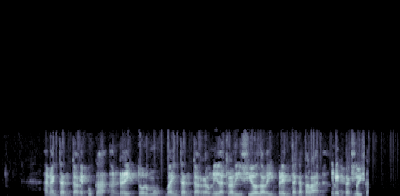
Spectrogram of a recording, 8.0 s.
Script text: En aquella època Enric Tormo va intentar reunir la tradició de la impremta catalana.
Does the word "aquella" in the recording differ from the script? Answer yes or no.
yes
